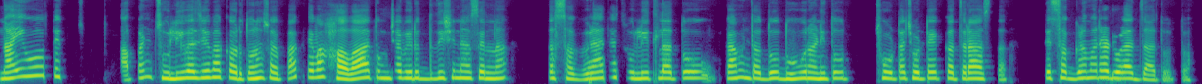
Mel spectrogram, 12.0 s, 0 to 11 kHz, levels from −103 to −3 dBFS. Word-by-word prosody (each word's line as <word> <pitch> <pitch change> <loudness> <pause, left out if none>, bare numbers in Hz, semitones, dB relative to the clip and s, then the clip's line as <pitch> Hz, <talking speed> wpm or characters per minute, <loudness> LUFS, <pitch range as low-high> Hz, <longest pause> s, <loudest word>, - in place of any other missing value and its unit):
नाही 245 +7 +3
ओ, 340 +2 +1
ते 310 - 0 0.6
आपण 240 +11 -4
चुलीवर 245 +1 +4
जेव्हा 270 +2 +3
करतो 230 -4 +2
ना, 245 - +5
स्वयंपाक 240 +1 -2
तेव्हा 280 +2 +2
हवा 230 +1 +5
तुमच्या 255 0 -1
विरुद्ध 245 -3 0
दिशेने 250 +1 0
असेल 250 -1 +1
ना, 230 +1 +2 0.5
तर - - +1
सगळ्या 220 +2 -1
त्या 275 - -5
चुलीतला 240 +1 0
तो 250 0 +1 0.3
काय 240 0 +3
म्हणतात 250 -3 0
तो 240 +1 +2
धूर 220 +3 +2
आणि 225 -1 +3
तो 240 0 -2 0.4
छोटा-छोटा 240 -1 0
एक 245 0 -4
कचरा 230 0 +2
असतात, 225 -4 -6 0.4
ते 245 - +1
सगळं 245 -1 0
माझ्या 265 +1 +1
डोळ्यात 240 -2 +2
जात 185 -2 -4
होतं. - - -14
240 Hz, 185 wpm, -18 LUFS, 230-255 Hz, 0.6 s, ना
